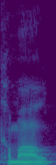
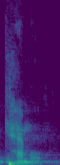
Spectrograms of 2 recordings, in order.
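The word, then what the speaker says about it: Kamahl: Australia for many years Kamal and I'm not pronoun mispronouncing his name he changed his name to be pronounced Kamal because the the Australians would call him camel once they smashed white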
